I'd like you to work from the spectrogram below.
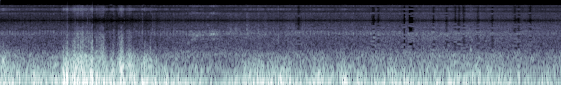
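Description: Strong wind buffets the microphone during a recumbent bicycle ride on a breezy day, a loud, steady low rumble with gusty swells and no pauses.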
